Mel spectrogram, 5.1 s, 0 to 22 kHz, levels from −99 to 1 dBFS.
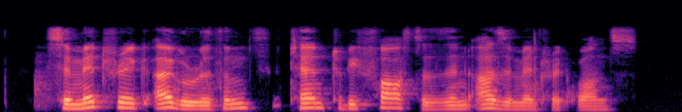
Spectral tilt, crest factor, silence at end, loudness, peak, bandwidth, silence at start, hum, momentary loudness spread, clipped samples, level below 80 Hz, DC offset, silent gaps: -6 dB/octave; 20 dB; 0.4 s; -24 LUFS; -4 dBFS; 8.2 kHz; 0.25 s; none; 12 LU; under 0.1%; -66 dBFS; under 0.1%; none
